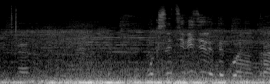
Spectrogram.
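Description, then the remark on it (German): A car drives steadily along a road through wheat fields on both sides under a deep-blue sky, heading to a village, its low engine and road rumble continuous and fairly loud throughout, with faint indistinct voices murmuring in the background. “Am nächsten Tag fahren wir zum Dorf, in dem meine Oma gelebt hat.”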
